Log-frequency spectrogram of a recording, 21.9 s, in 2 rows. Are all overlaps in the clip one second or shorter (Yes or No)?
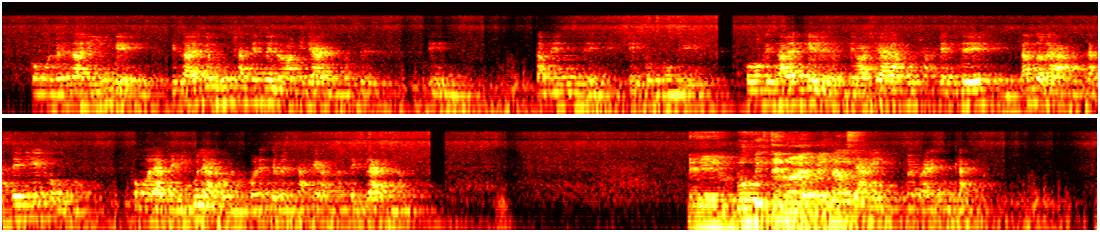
Yes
